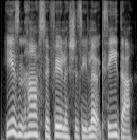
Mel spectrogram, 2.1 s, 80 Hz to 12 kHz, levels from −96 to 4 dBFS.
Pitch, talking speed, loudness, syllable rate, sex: 195 Hz, 260 wpm, -15 LUFS, 5.7 syllables/s, female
